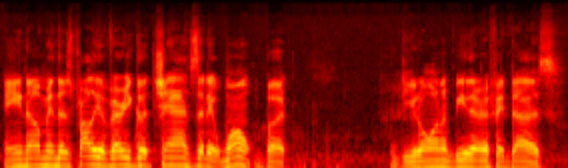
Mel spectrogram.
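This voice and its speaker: A man's voice: medium pitch, steady tone, a little fast. A young man co-hosting a podcast in casual, slangy conversation. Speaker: podcast co-host.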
